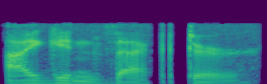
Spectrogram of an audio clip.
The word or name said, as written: eigenvector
